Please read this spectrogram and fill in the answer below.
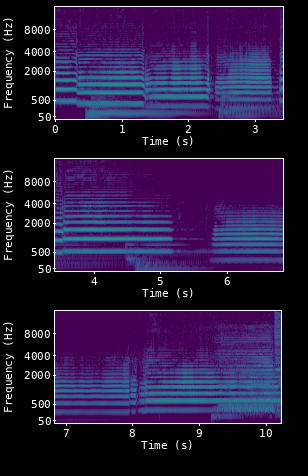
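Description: Jazz big band playing a slow tune: saxophones and brass hold full chords that change about once a second, with short slides between notes over a bass line. Midway a trumpet plays into a microphone above the ensemble.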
